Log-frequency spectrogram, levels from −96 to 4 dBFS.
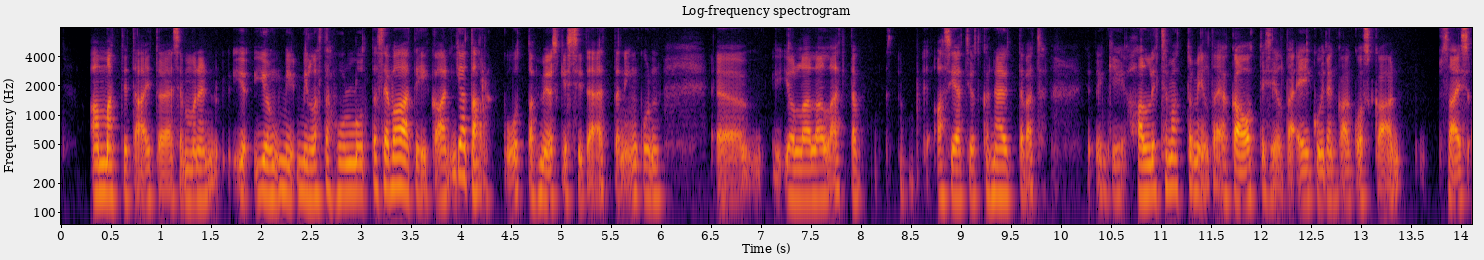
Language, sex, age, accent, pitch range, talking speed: Finnish, female, 20-39, native, 145-165 Hz, 110 wpm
